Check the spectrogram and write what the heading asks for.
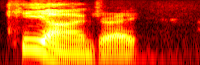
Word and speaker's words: K'Andre: whatever we want to call him, but it's Keandre.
